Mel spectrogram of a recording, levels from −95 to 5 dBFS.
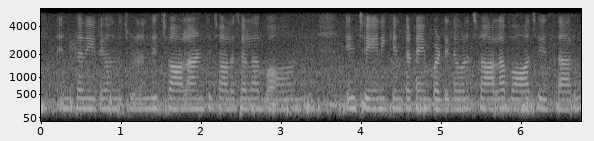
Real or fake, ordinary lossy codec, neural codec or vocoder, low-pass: real; none; none; 5.4 kHz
